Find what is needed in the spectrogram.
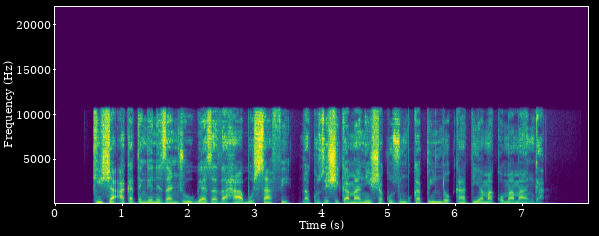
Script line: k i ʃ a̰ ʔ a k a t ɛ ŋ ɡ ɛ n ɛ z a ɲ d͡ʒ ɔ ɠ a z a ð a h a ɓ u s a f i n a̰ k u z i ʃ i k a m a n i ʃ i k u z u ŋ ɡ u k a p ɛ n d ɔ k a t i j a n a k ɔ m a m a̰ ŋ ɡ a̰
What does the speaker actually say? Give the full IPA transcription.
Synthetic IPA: k i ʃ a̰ ʔ a k a t ɛ ŋ ɡ ɛ n ɛ z a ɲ d͡ʒ u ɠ a z a ð a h a ɓ u s a f i n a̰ k u z i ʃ i k a m a n i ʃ a k u z u ŋ ɡ u k a p i n d ɔ k a t i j a m a k ɔ m a m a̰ ŋ ɡ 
